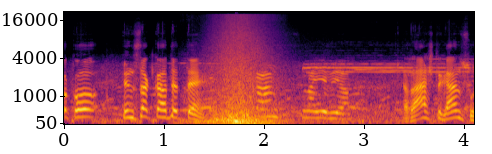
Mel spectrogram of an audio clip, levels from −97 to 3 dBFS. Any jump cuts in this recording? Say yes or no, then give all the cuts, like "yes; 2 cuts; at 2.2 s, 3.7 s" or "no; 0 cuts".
yes; 1 cut; at 1.8 s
